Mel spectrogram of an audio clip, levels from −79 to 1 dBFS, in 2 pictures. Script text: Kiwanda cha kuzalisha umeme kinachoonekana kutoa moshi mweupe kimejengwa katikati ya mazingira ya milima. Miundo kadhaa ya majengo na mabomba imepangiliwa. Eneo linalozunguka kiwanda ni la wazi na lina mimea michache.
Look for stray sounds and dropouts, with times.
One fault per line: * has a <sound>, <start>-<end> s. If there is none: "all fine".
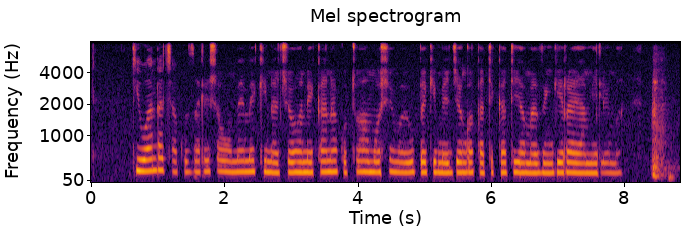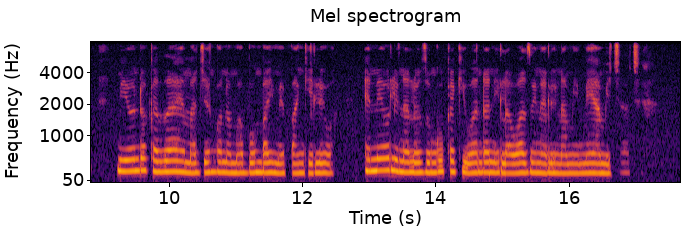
* has a cough, 8.4-8.9 s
